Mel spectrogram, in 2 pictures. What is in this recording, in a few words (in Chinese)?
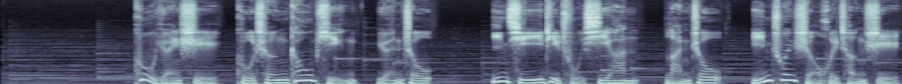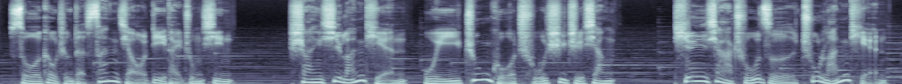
男 专题 舒缓; 酒楼专题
